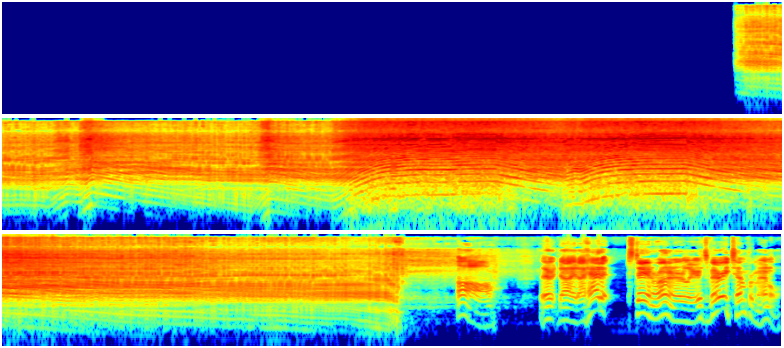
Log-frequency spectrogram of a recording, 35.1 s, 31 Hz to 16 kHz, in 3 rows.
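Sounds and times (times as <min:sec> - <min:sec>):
chainsaw running and revving: 0:11.0 - 0:31.1.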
